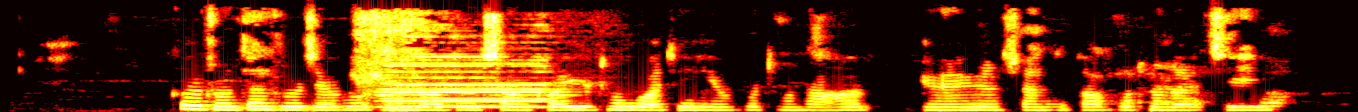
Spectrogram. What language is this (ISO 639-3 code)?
zho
